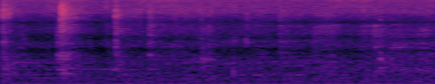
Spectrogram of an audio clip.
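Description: A few faint clicks of a jumper wire being pulled out of and pushed into a solderless breadboard, over near-silent room tone.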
